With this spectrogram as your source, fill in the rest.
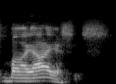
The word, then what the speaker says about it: myiasis: That's myiasis. Myiasis. In fact, Dr. Rapini says it should be pronounced myiasis. He's probably right, but I've always heard of myiasis.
